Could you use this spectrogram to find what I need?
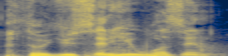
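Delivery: sudden high panicked yelling; panicked shout. Acted. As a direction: shout in alarm, caught out. Caught, boyfriend arrives.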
